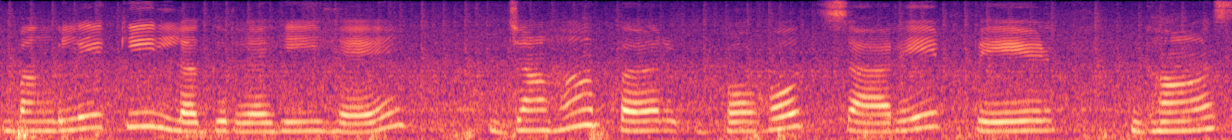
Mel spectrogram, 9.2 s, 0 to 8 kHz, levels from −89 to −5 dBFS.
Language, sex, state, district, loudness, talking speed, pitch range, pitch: Hindi, female, Madhya Pradesh, Dhar, -15 LUFS, 70 wpm, 200-245 Hz, 210 Hz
